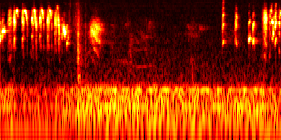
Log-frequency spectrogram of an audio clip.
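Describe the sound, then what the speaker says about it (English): Canyon wren song in its year-round habitat: clear, high descending whistled notes in quick bursts, a phrase at the start and another at the end with a quieter gap between, fairly close and alone. "the canyon wren is a permanent resident, and it may sing at any time of the year"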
